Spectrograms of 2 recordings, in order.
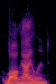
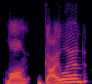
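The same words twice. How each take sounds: First: It is said in a plain West Coast accent. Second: It is said in a local Long Island accent. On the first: The speaker calls it wrong. "in proper English, coming from Washington State, Seattle" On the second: The speaker calls it right. "but apparently it's Long Island"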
